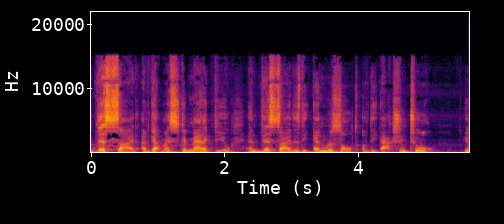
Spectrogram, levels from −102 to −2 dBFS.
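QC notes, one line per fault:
No faults heard anywhere in this clip.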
